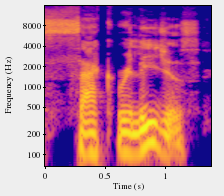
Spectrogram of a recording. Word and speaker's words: sacrilege: worships hence committing sacrilege Eminem also pronounces this as sack religious to make it sound more literal the line about is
